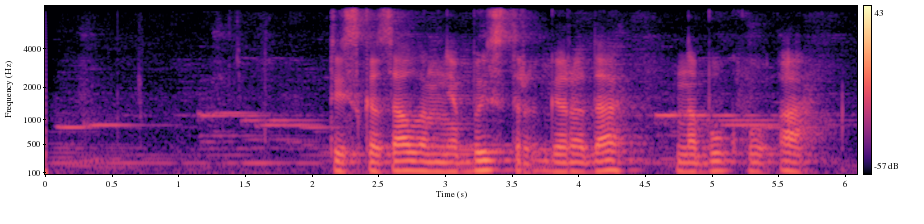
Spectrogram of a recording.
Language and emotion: Russian, neutral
